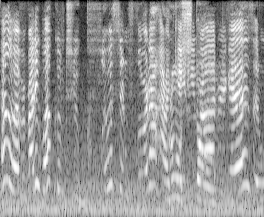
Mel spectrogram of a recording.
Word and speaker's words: Clewiston: Welcome to Clewiston, Florida. I'm Katie Rodriguez, and with me is my husband, Jose Rodriguez. Welcome to Southern Life. And it's pronounced Clewiston. Clewiston, dog.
